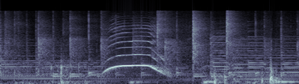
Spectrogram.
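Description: Comedy show crowd applauding as the first comic is brought to the stage, with steady clapping throughout and a loud rising-then-falling whistle or whoop cheering over it midway, plus a few scattered shouts.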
